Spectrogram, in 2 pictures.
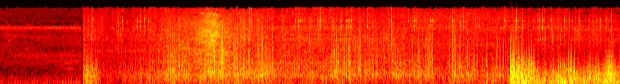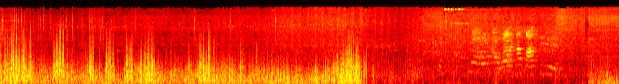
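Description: Bicycle tyres roll over a paved road.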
